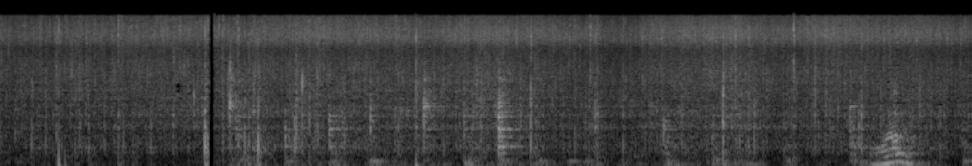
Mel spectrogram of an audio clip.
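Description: Lamb fat from leftover lechon and garlic fry in oil, giving a continuous close sizzle and crackle with scattered pops and occasional scraping stirs.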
